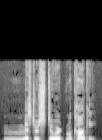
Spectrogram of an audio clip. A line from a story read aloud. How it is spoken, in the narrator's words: the Fouquet stammered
